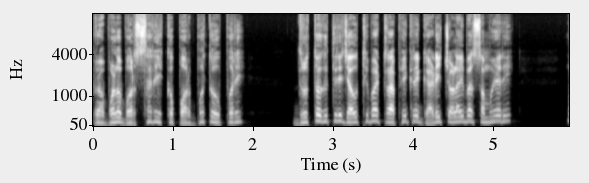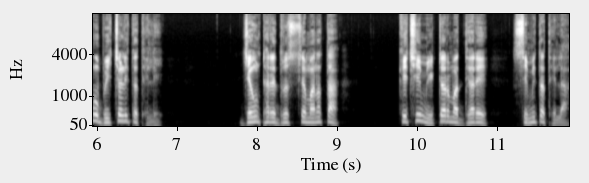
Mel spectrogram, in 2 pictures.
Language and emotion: Odia, fearful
